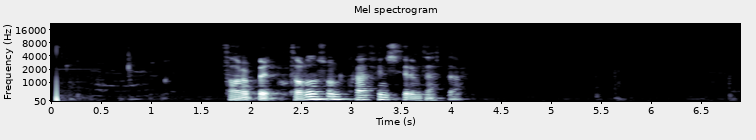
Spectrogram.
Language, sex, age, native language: Icelandic, male, 40-49, Icelandic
